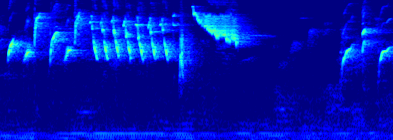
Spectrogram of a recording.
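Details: Competition song of a European goldfinch at a world championship: a rapid run of repeated high tinkling notes, then a harsh downward buzzy sweep, a short pause, and renewed twittering.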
